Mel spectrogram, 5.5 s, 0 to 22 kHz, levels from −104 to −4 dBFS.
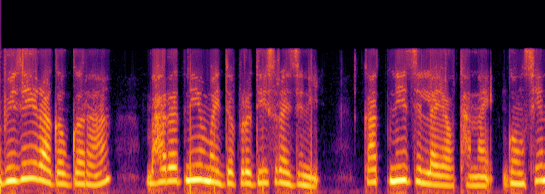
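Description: A low-bitrate transform codec, likely Bluetooth LC3 compression, runs throughout. It strips much of the upper spectrum and patches the gaps with noise, which fits about 24 kbps in 7.5 ms frames. The speech sounds heavily grainy and breathy, with nothing above 7.7 kHz.

From 1.90 to 3.59 s come CD scratch ticks. A blemish destroys more data on each disc revolution than error correction can rebuild, so the player interpolates or mutes those samples. Eight brief ticks cut into the speech, the longest only a few milliseconds.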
